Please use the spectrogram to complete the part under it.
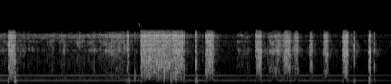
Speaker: there's a very distinctive saying if you hear this and definitely donor eyes in a panic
